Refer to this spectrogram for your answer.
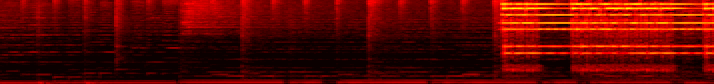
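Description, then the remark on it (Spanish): A telephone bell rings loudly, first in rapid repeated strikes over a low humming backdrop, then swelling into a bright, continuous jangling ring for the last couple of seconds. “En tu día a día hay teléfonos antiguos. En tu día a día hay teléfonos modernos.”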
